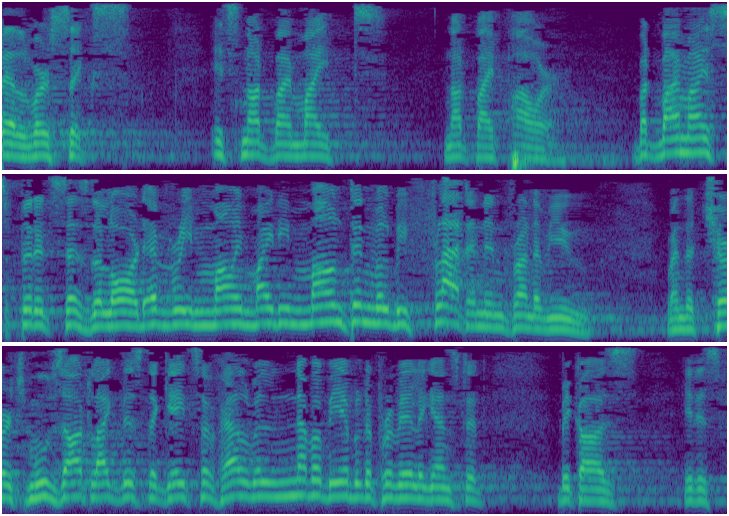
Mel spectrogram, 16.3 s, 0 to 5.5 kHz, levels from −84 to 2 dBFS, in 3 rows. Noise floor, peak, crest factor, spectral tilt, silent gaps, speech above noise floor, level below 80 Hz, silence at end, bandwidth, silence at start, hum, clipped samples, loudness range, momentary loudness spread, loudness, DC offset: -51 dBFS; -10 dBFS; 18 dB; -6.5 dB/octave; none; 25 dB; -48 dBFS; 0 s; 5.4 kHz; 0 s; none; under 0.1%; 5 LU; 11 LU; -27 LUFS; under 0.1%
